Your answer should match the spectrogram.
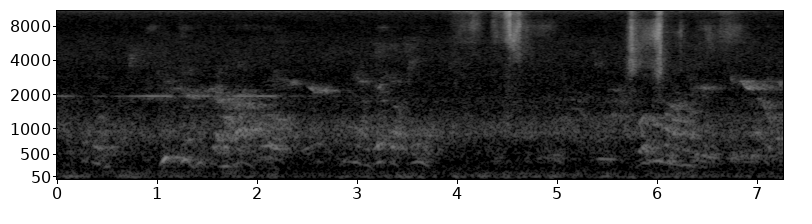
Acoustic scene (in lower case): park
